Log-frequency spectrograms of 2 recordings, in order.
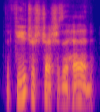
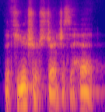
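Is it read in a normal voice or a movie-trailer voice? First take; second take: normal voice; trailer voice. First: It is read in his normal reading voice. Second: It is read in a dramatic movie-trailer voice.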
